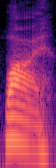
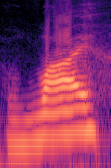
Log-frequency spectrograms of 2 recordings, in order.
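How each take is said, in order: First: Said in the usual way. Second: Higher, loud, drawn-out "why"; exasperated lament. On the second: Real, not acted. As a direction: wail it louder and longer in protest. Laments having to reread book.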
